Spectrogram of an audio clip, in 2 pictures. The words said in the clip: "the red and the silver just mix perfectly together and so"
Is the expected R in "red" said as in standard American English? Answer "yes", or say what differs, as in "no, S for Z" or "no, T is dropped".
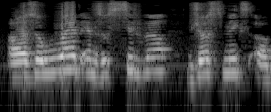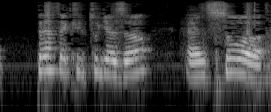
no, W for R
